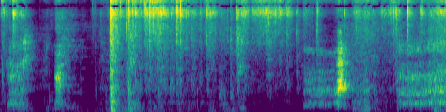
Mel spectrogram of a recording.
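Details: Jack Russell Terrier barking at a chair it treats as suspicious: a few short, sharp, separate barks spread across several seconds, with quieter rustling and low background noise in the gaps.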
